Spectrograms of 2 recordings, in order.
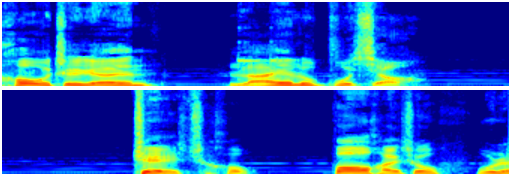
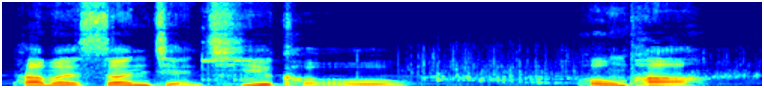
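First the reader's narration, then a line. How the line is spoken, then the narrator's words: Low voice. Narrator (Chinese): 沈杏山……低声道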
